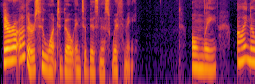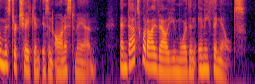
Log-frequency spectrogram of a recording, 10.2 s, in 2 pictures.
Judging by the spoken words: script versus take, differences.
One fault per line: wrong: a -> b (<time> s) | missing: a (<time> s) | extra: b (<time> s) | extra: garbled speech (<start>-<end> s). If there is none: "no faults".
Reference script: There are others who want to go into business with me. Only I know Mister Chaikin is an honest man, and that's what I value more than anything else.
no faults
